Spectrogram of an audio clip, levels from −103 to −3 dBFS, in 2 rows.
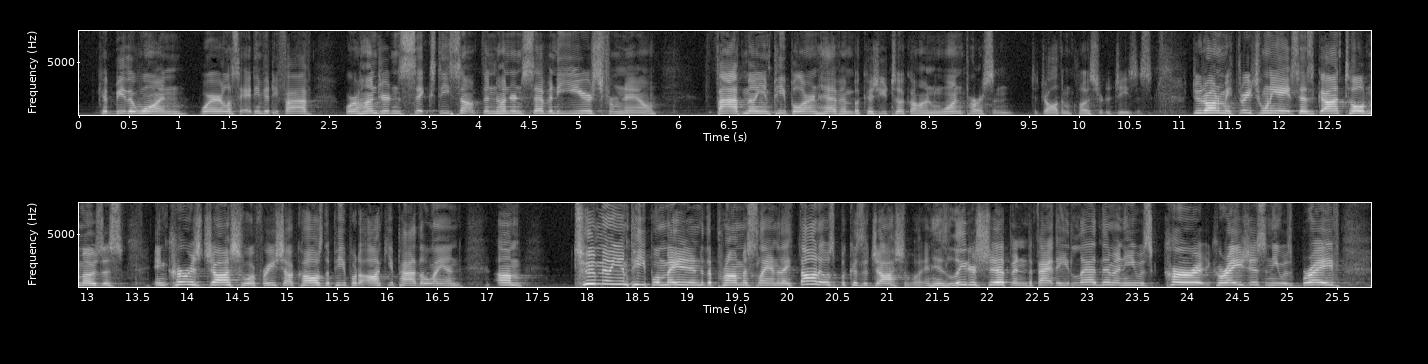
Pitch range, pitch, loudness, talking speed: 185-220 Hz, 205 Hz, -27 LUFS, 200 wpm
